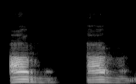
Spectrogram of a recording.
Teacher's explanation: Ro itu makhrajnya ujung lidah, kemudian juga melenceng ke punggung lidah.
